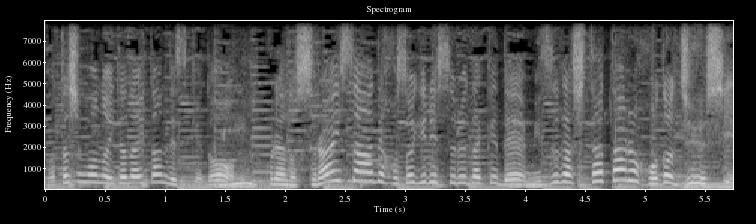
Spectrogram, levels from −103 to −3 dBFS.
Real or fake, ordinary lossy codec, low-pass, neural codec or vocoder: real; none; none; none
